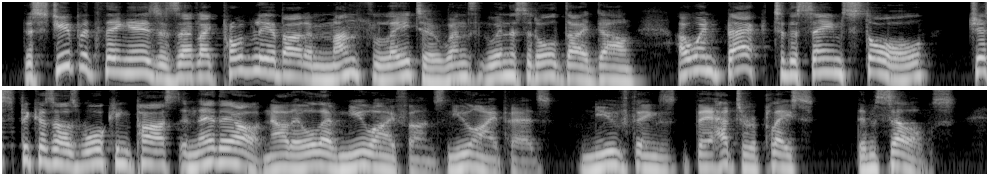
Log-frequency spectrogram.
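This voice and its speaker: A high-pitched man with lively intonation and very even loudness on a very clean recording with a silent background. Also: moderate pace. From South Africa. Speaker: YouTuber. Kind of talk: casual chat.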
